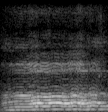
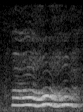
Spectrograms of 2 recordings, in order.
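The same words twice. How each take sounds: First: Louder, lower oh; low note oh. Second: Much higher, louder oh; high note oh. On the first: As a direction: drop the oh down low. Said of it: "lower notes sound". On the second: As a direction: pop a high oh. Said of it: "higher notes ... sound like that". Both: Shown as a demonstration.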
